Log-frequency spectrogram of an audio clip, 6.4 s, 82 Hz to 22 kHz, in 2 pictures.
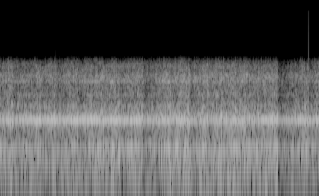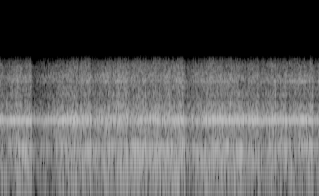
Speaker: ですはいえ今のは正常な音に対してえ2番還元機です3番ですH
